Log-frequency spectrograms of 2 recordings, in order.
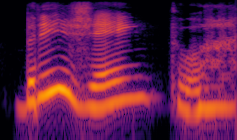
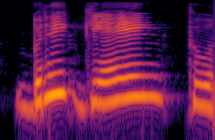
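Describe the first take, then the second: First: The G is said soft, like a zh sound. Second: The G is said hard, as in go. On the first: The speaker calls it wrong. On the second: The speaker calls it right.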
